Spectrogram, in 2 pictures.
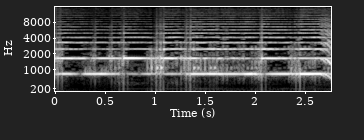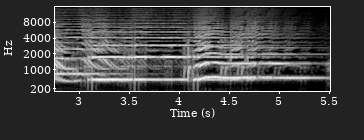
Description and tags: paul t high lead168 bpm halftime
high guitar lead
guitar, lead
